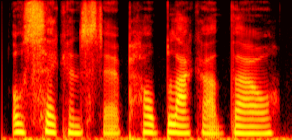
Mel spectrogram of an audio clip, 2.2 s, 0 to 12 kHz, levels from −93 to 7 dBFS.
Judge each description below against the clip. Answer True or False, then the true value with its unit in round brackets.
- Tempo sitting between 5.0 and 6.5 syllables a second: False (4.1 syllables/s)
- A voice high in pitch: False (180 Hz)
